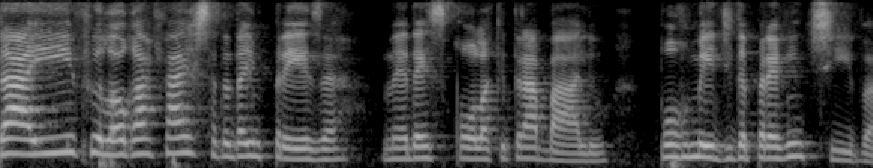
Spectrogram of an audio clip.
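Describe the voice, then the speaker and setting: A woman speaks with very wide pitch swings and a bright, sharp tone against a quiet background. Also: medium pitch for a woman, fairly slow pace. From Ilhéus, Bahia, Brazil. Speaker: preschool teacher and children's party entertainer. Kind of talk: interview.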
